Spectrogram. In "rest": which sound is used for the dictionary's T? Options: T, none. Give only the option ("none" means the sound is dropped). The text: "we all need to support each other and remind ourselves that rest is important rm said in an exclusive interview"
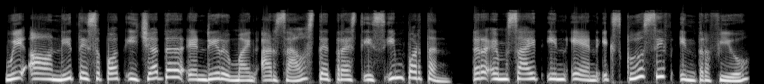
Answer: T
